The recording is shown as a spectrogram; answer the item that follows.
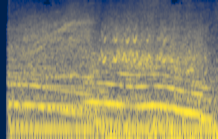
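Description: Car engine and tyre squeal in a film's action sound mix, a pitched note sliding slowly down in pitch across the two seconds.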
